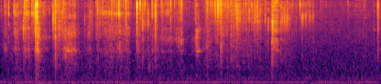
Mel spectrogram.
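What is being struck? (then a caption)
Solid bar soap scraped by a metal blade. A palm-sized solid pink Arko bar soap, held in hand, has its surface shaved and scraped off with a metal box-cutter blade. It makes a dense run of bright, dry scratching and crinkly crackles in short bursts with almost no ring. The strokes thin out and fade near the end, leaving a faint low hum.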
